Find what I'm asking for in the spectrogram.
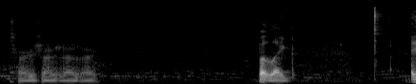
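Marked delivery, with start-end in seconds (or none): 0.1-1.0 quiet apology. Real, not acted. Apologizing to someone off camera.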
